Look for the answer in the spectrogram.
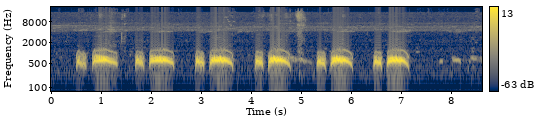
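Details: Decoy spotted dove, wild-caught for trapping, cooing steadily: six paired phrases of a short note and a longer throaty coo, roughly once every second, with a faint high hiss behind.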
